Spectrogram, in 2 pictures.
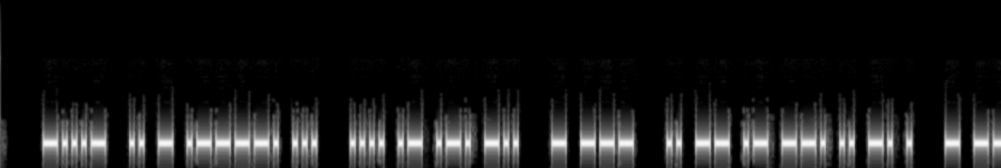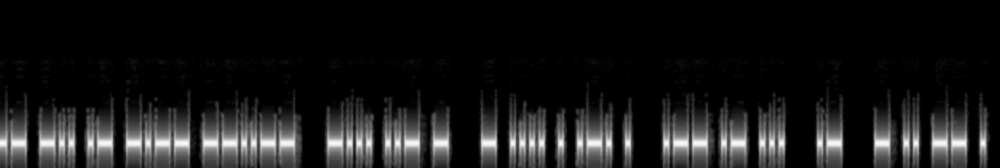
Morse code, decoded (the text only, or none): <BT> IT'S HARD TO IMAGINE TODAY, BUT THERE WAS A TIME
